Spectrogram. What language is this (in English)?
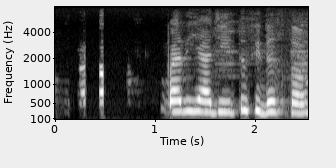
Punjabi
